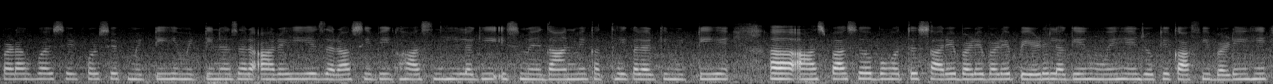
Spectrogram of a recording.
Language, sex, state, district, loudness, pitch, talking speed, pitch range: Hindi, female, Rajasthan, Churu, -19 LUFS, 245 Hz, 200 wpm, 240-250 Hz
